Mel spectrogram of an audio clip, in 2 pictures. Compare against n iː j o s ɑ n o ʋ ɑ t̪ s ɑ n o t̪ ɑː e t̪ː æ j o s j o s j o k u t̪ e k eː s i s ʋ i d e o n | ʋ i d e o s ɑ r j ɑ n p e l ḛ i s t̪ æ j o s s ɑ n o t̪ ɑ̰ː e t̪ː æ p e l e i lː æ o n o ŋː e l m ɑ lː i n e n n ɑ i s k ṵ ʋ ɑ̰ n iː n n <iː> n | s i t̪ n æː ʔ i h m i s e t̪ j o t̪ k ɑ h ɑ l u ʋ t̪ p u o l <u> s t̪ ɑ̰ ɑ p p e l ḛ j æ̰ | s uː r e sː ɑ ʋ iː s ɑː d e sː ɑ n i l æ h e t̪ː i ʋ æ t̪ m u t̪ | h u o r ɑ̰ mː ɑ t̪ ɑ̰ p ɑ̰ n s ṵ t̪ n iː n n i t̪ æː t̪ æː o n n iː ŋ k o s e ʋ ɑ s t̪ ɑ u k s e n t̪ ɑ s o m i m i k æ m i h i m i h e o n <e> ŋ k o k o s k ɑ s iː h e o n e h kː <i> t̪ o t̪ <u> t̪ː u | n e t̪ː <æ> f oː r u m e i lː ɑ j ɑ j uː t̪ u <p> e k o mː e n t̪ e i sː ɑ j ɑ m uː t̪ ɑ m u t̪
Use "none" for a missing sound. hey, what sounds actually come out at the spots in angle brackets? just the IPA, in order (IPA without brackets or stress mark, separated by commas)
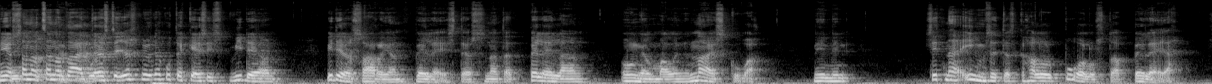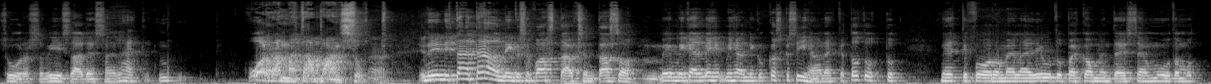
i, u, i, æ, u, i, p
